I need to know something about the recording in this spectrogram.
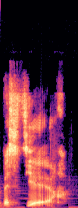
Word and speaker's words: vestiaire: When the TI is followed by a vowel, but preceded by an S, then you have to pronounce the T, as in vestiaire. Vestiaire is a locker room. So vestiaire, okay, so you hear the T, vestiaire.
